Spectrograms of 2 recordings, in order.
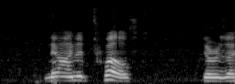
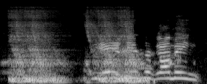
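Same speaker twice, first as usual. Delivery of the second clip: high, drawn-out mock warning cry; mock alarm shout; 9 semitones higher, 4 dB louder, slower than usual. Joker warning friends of an alien invasion, mock-alarmed shout. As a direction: sound a slow, high-pitched false alarm.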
